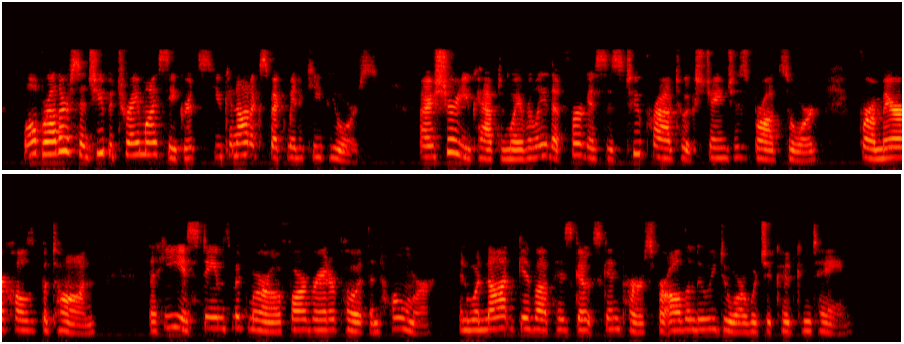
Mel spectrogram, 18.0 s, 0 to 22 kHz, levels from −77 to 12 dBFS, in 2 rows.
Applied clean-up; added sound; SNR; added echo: none; none; none; none.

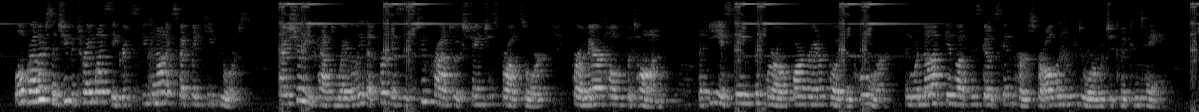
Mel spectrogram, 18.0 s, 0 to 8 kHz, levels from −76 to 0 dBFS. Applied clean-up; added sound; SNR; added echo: none; Bicycle bell; 16 dB; reverberation time 0.6 s.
